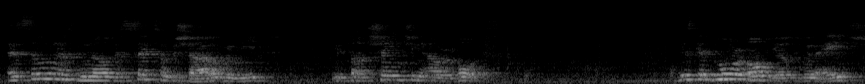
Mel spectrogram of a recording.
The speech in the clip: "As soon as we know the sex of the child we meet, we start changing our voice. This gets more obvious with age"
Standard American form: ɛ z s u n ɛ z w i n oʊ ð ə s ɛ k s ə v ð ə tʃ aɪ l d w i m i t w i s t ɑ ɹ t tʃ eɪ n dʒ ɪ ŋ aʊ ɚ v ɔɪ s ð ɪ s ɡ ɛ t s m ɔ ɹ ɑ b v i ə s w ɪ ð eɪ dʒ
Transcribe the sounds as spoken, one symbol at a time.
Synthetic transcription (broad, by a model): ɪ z s u n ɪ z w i n oʊ ð ə s ɛ k s ə v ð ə ʃ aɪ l w i m i t w i s t ɑ ɹ t tʃ eɪ n dʒ ɪ ŋ aʊ ɚ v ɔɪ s ð ɪ s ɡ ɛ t m ɔ ɹ ɑ b v i ə s w ɪ ð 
